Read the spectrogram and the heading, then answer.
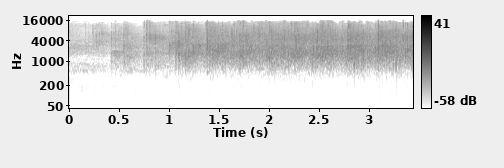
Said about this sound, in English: Amen. That's your church family clapping for that.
